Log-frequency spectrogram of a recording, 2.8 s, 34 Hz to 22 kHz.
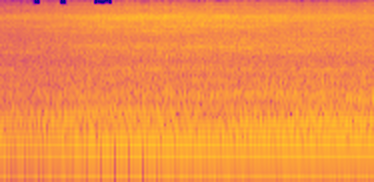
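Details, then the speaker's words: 1999 Honda Accord V6 with almost 280,000 miles, after a crank-no-start repair needing no parts, during a wiggle and tap test of the wiring. Steady, even engine note with a smooth low rumble and no misses or knocks; all cylinders firing cleanly. "a little wiggle check tap test [Music] running it all cylinders"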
